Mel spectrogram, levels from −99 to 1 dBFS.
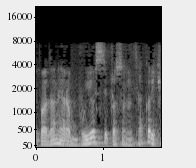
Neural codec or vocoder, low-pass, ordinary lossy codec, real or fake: none; none; none; real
